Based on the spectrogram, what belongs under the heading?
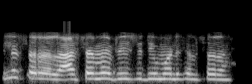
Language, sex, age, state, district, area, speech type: Kannada, male, 30-45, Karnataka, Gulbarga, urban, conversation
